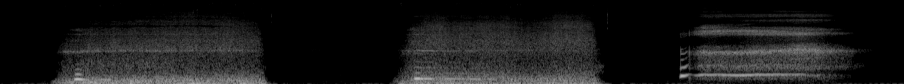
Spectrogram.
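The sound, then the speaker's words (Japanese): Gentle breaths of air blown into the ear, heard as three soft, hissing bursts of about two seconds each, separated by brief pauses. “じゃあ、まだまだふうふうしてあげるね。”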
